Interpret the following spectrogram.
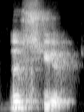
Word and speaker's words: monsieur: Monsieur. Monsieur. Me. So we spell it mon, but we say me. So it's M, E, S, I. D'ailleurs, c'est I. Monsieur. like this. It's really special.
